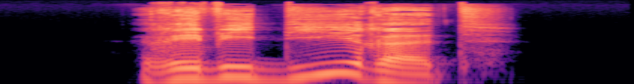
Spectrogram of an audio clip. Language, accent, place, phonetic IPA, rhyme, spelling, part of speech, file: German, Germany, Berlin, [ʁeviˈdiːʁət], -iːʁət, revidieret, verb, De-revidieret.ogg
- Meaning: second-person plural subjunctive I of revidieren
